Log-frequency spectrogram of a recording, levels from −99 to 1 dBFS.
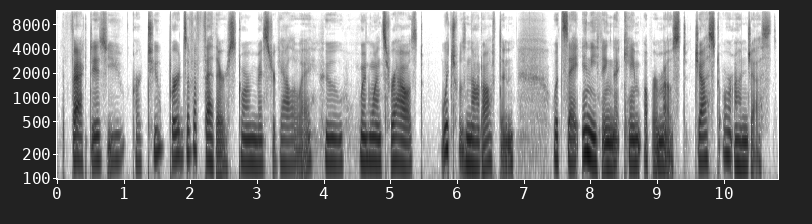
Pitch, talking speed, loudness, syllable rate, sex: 160 Hz, 165 wpm, -21 LUFS, 4.6 syllables/s, female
